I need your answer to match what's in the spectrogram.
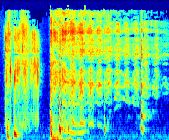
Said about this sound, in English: And then when he does the machine gun thing and the pyro, it's just a bunch of farts.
